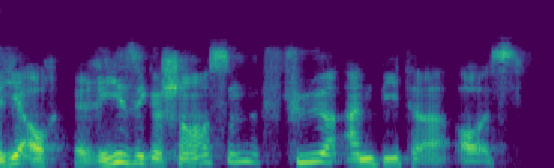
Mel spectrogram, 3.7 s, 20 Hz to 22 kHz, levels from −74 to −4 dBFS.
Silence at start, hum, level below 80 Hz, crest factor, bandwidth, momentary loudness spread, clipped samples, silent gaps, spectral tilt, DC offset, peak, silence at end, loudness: 0 s; none; -68 dBFS; 16 dB; 8.8 kHz; 7 LU; under 0.1%; none; -4.5 dB/octave; under 0.1%; -6 dBFS; 0.2 s; -23 LUFS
